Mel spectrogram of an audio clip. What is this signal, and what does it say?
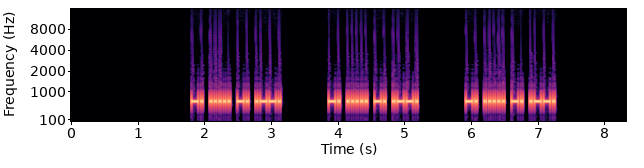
Morse code, heard as a keyed tone, about 36 wpm, 700 Hz. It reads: N5NP N5NP N5NP
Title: USA Call Signs - 4 Characters - Repeated 3x - 35wpm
